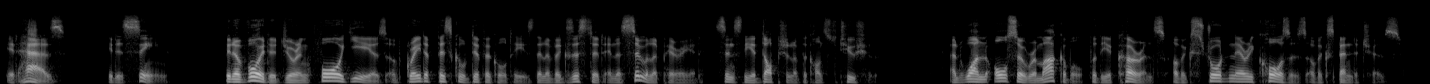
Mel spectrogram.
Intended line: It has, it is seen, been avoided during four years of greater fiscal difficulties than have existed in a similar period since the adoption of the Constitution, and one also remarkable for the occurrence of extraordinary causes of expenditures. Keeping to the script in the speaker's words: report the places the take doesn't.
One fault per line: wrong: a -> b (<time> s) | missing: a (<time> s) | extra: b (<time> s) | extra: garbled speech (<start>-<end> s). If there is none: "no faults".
no faults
